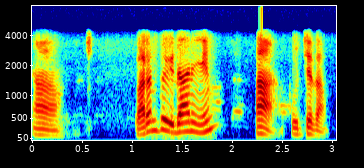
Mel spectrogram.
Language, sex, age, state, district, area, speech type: Sanskrit, male, 45-60, Karnataka, Bangalore Urban, urban, conversation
